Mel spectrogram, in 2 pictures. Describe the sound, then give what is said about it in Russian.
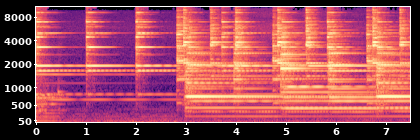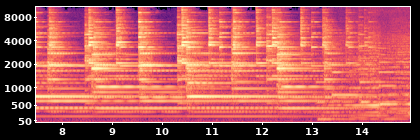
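Church bells ring out from a belfry in a lively, overlapping peal, with small bells striking in quick rhythmic clusters over sustained deeper tolls, loud and continuous with no voices. “Иконостас, полы, окна, двери, колокольня, прекрасная звонница.”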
